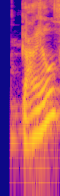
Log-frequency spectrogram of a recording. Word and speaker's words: Guile: in the hospital i i noticed that so guy else is how you pronounce his name i'm so sorry daryl yeah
